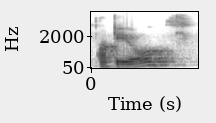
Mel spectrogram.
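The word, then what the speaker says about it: Papillon: A lot of people get the pronunciation of the name wrong. It's actually Papio or Butterfly.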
